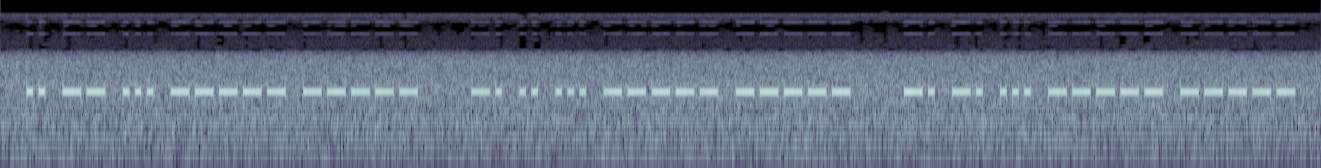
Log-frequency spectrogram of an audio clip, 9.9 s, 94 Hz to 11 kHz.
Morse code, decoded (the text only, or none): IMS00 NIS00 NNS00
